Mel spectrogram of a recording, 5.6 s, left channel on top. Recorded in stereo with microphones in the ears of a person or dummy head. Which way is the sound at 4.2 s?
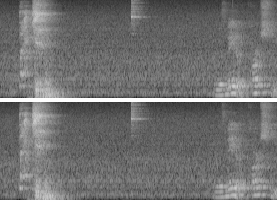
30° right (ahead or behind).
